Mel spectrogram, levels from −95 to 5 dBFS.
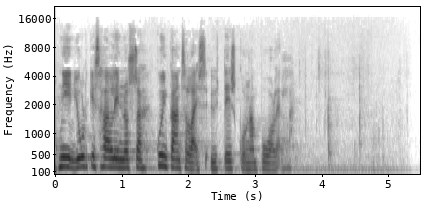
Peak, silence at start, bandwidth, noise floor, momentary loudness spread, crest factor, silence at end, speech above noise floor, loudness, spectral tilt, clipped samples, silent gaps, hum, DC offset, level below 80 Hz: -6 dBFS; 0 s; 14 kHz; -61 dBFS; 11 LU; 18 dB; 1.4 s; 39 dB; -22 LUFS; -4.5 dB/octave; under 0.1%; none; none; under 0.1%; -76 dBFS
